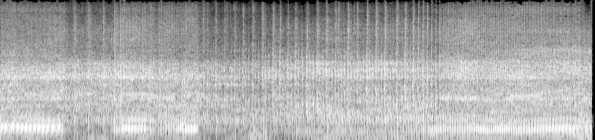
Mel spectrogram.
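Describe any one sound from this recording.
A motorcycle engine hums and revs, rising and falling in pitch.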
